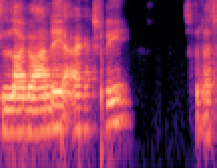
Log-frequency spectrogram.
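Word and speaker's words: Legendre: each prime and let's use this thing called legendaries i think i pronounced wrong but there's this formula called legendaries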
